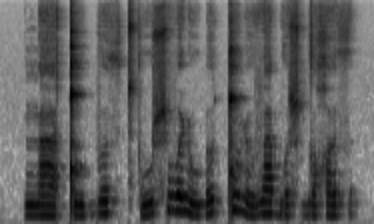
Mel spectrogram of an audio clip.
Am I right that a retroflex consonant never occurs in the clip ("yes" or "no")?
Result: no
